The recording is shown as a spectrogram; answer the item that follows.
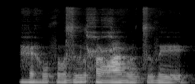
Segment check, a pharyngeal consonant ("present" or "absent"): present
